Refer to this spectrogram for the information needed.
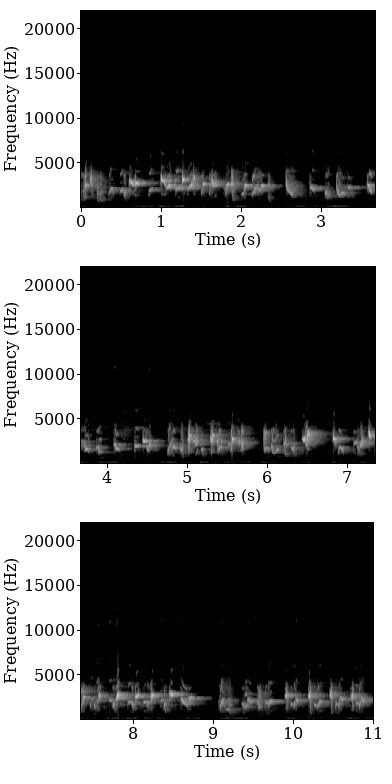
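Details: Softer sooty-headed bulbul 'ropel panjang' song, a lure so that other bulbuls join in; long flowing chatter of varied bubbly notes with short gaps, clean background.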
